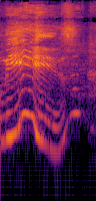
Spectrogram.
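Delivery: voice breaking, with please drawn out. Pleading for a dream match in the main event: voice crack.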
